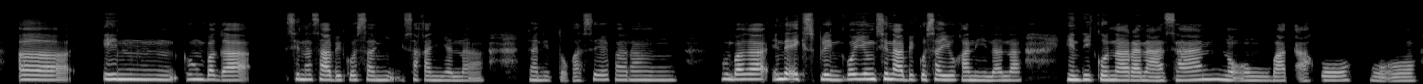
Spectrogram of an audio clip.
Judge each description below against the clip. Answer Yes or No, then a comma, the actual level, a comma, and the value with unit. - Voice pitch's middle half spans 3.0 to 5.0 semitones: No, narrow, 2.6 semitones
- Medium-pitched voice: No, high, 210 Hz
